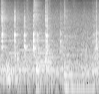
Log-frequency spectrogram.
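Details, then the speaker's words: Wool yarn winder cranked by hand before disassembly: irregular sharp ticks, about five in two seconds; gear clicking, internal gearing feels loose. "When you turn it you'll hear a strange noise You'll notice the internal gearing feels loose"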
